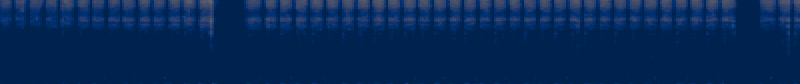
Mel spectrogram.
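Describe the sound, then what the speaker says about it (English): Jumbo frets on a Jackson compound radius guitar neck being sanded in steady back-and-forth rubbing strokes, close and continuous, with two brief pauses. "as I'm sanding this direction, I'm kind of sanding the back heel of this fret and the front side at the top side of that fret"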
